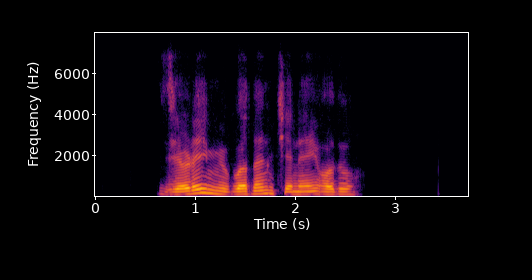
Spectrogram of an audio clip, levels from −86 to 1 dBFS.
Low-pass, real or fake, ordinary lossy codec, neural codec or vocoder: 7.2 kHz; fake; Opus, 24 kbps; vocoder, 22.05 kHz, 80 mel bands, WaveNeXt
